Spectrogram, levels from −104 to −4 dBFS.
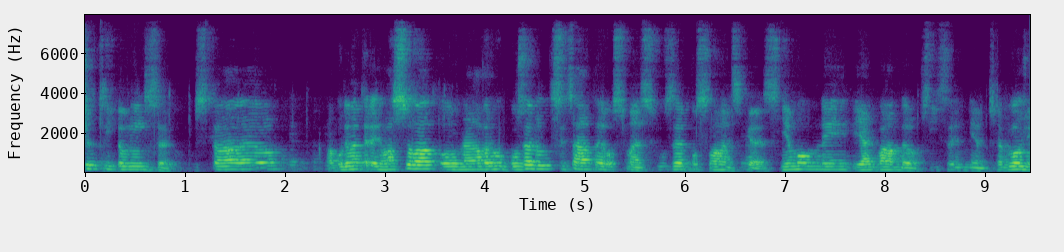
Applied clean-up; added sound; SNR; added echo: neural mask model DeepFilterNet 3.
